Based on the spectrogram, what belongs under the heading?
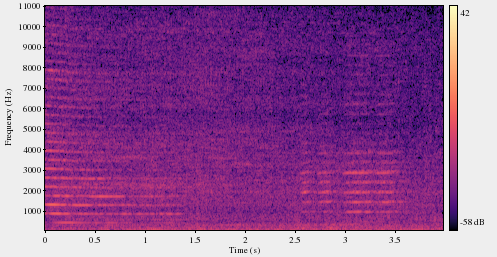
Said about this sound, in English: A bus station in Tegucigalpa, the capital of Honduras.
